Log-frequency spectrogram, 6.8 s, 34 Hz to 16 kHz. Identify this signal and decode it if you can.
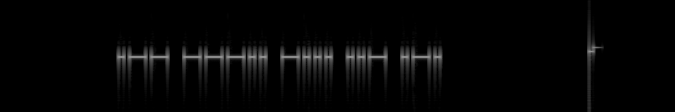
Morse code, heard as a keyed tone, about 21 wpm, 700 Hz. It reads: W8BUR
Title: USA Call Signs - 4x Character Spacing - 22wpm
